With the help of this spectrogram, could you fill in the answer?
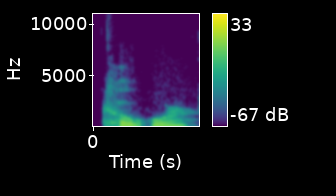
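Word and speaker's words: Quaoar: discovered dwarf planet and I can't pronounce the name of this planet to save my life but I'll try uh let's see co-or I think it's spelled q u a o a r but I do have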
